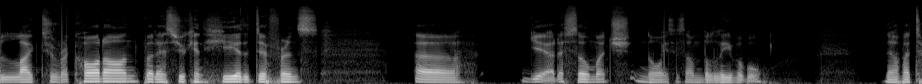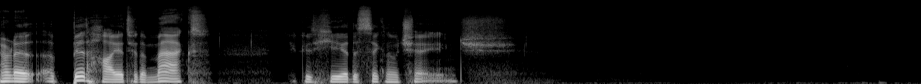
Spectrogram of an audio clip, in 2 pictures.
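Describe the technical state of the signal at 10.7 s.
At 10.7 s the signal is intact, with no dropout, distortion, glitch or other technical fault.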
